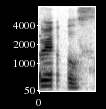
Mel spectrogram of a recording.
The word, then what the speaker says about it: Grylls: don't know how to pronounce this bear. Is it Grylls? Oh, Bear Gyrl? Grylls.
